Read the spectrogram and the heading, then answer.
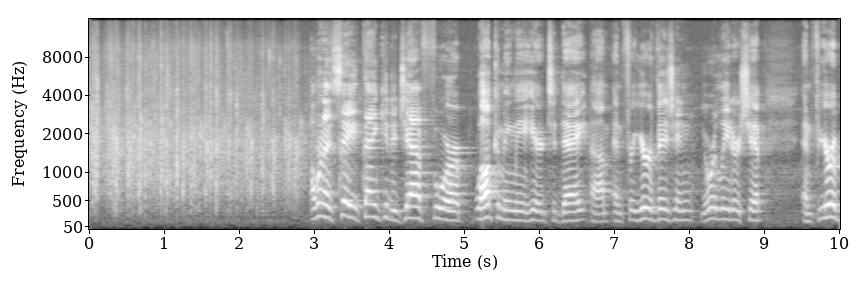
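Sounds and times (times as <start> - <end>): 
audience applauding the agriculture secretary: 0.0 - 3.2
speech: 3.0 - 10.0.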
